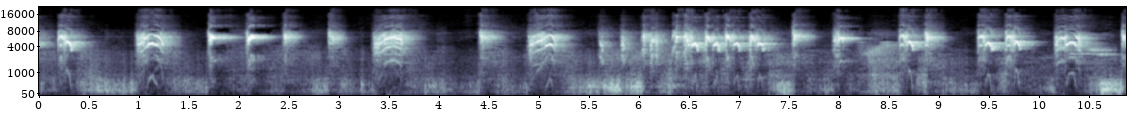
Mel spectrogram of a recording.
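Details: Shrill singing of a Little spiderhunter, used to stimulate song: spaced piercing high chips that later run together into a fast chattering series, then separate again.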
